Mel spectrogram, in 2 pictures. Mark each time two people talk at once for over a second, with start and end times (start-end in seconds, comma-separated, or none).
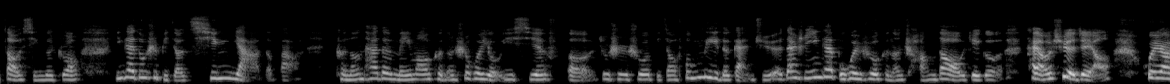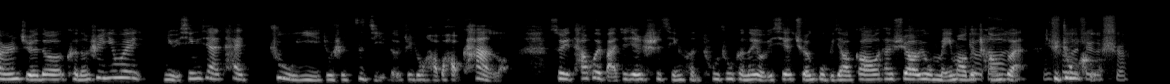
21.4-22.8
